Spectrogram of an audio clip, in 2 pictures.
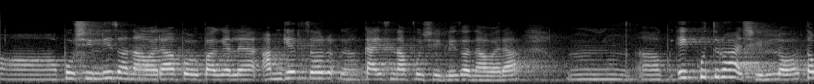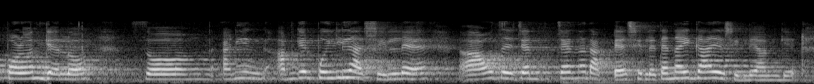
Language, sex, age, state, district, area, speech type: Goan Konkani, female, 18-30, Goa, Bardez, rural, spontaneous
